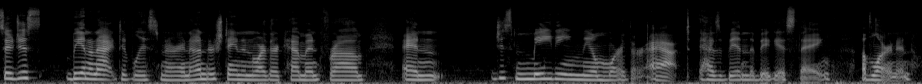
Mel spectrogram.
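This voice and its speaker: Loud and at a moderate pace, a woman with a North Carolina accent speaks in a fairly high pitch with fairly even intonation. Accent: US South, North Carolina. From North Carolina, Caldwell County. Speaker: middle school teacher. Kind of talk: interview. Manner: casual, hesitant with ums.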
